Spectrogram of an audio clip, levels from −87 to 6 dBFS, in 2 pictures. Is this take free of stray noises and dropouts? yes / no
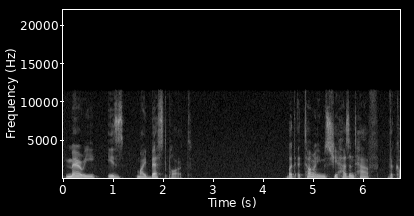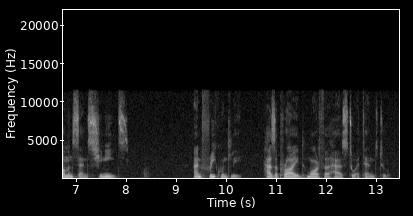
yes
